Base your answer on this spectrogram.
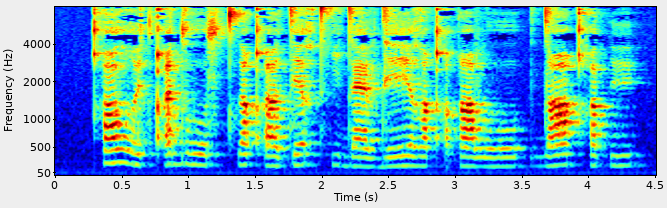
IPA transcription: qʰ o ʁ y d qʼ e d oː s t̪ʰ ɯ qʼ ɯː t e χ t̪ʰ i d̪ æː v d eː ʁ ɯ qʼ ɯ q ɑ v oː | d ɑ qʰ u k y

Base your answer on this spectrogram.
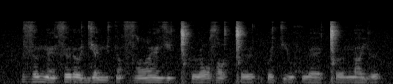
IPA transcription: z ə ŋ ɛ̃ s ɘ ɾ əː dʲ a nʲ ɘ t ɛ̃ s zˤ ɛ̃ː zʲ ɛ ǀʰ ɵː zˤ əː ǀ ɘː t k͡p ɵ tʲ ɵː xʷ j ɛː ǀ əː ŋ a j ɘ

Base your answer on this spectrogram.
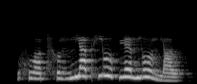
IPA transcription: x w ɔ˧˥ t͡sʰ ʊ˧˥ ŋ m j ä˥˧ pʰ j o˥˧ ʊ̯ p ɥ ɛ˥˧ m j o˥˩ ʊ̯ n̪ j ɑ˩ ʊ̯

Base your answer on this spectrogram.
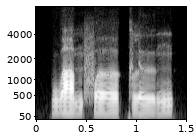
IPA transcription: w a˩˦ m f ɤː˨˩ k l ɯ˩˦ ŋ

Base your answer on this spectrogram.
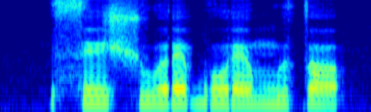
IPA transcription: s e ʃ u ə̯ ɾ ɛ b o ɾ ɛ ə̯ m ɯ t ʌ

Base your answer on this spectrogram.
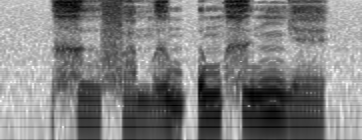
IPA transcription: x ə̤ː˨˩ f a̤˨˩ m ɣ ə̰˧˨ m ʔ ə˨˦ m x ɨ˨˦ n ɲ ɛ̤˨˩

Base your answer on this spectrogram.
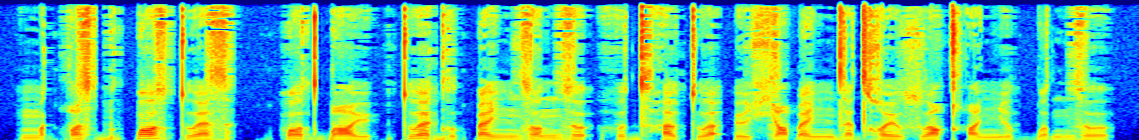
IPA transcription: m a ɡ qʷ æ z ɡ͡b u k͡p ɔ z tʷ æ z | k͡p ɔ d ɡ͡b ɑ y̯ | tʷ æ ɡ u k͡p æ ɲ n z ɔ n z ʊ ʔ h u d h a tʷ a ʔ ʉ ç ɑ ɓ æ ɲ d æ d ʁ ʉ y̯ sʷ a qʰ a ɲ ʉ u̯ ɡ͡b ɔ d n z ʊ

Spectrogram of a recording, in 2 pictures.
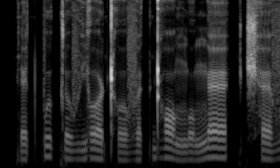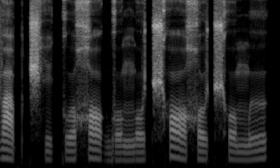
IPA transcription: ɾ e t p ɯ k ɾ ɯ v j ɤ ʈʰ ɤ v ɛ k ɖʱ ɔ ŋ o ŋ ɛ | t͡ʃʰ ɛ v a p t͡ʃʰ i k u χ ɔ ɡ o ŋ o t͡ʃʰ ɔ χ u t͡ʃʰ o m ɯ

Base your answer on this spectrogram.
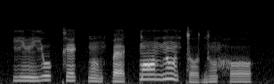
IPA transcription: j ĩ˧ j u˦ k e˦ k͡p ũ˧ k͡p ɛ˧ k͡p ɔ̃˦ n ũ˦˨ t o˨ d ũ˧ h o˧

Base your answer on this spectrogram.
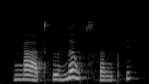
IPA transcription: ŋ aː˨˩ t̪ʰ ɵ˨˥ n ɐ˧ w t͡sʰ ɐ˨ ŋ pʰ ɪ˥ k̚

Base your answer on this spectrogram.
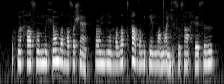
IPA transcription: χʷ ɑ̃ h ɯ sˤ ũ m ɯ xʲ ũ ðˤ ø ɦ ɯ sˤ o ʃ æ̃ | ʕ ũ m v õ ɦ ø ðˤ ɯ tʰ u dˤ ø m kʲ æ̃ m õ dˤ õ ɡʲ ɯ s u s ɑ̃ h ø s ɯ

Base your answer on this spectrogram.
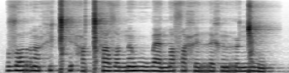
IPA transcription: z ɔ r ɑ̃ x ɪ ǀʰ ɪ h ɑ ǀʰ i zˤ ə˞ n ə̃ w u w æ n ʌ sˤ i x ɪ r ɛ x ə̃ r ə˞ ŋ͡ǀ u

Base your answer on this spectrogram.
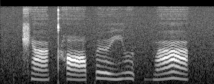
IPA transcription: t͡ʃ ã˧˩˧ kʰ ɑ˧˩˧ p ø˥˨ j ɯ˥˨ ʔ b ã˧˥˧

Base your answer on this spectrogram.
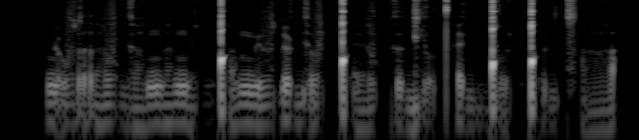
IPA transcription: ɳ o̰ v r a̤ v ɡ a̤ n̪ a̤ n ə̤ ǃʼ a̤ m y v ɗ ə˞ ɡ ɛ̰ v ǃʼ ɛ̤ v k ə ɡ j o̰ t̪ʰ ɛ ɡ ɡ͡ǃ o ǃʼ ə ɡ t͡sʼ a̤

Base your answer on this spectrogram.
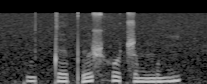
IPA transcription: kʷ i tː ɛ pʼ ø ʂ h o ʈ͡ʂ ə m ŋʷ i

